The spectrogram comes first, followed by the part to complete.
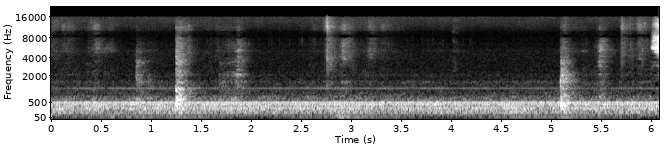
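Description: Near silence: room tone with a steady faint hum and a few faint, brief taps or rustles spread through it.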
